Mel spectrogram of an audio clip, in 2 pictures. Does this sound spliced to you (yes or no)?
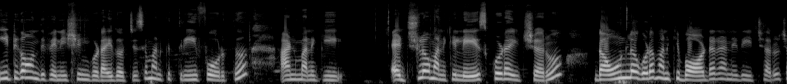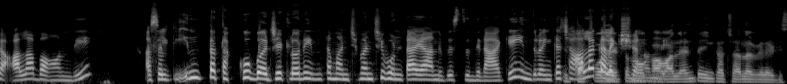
no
